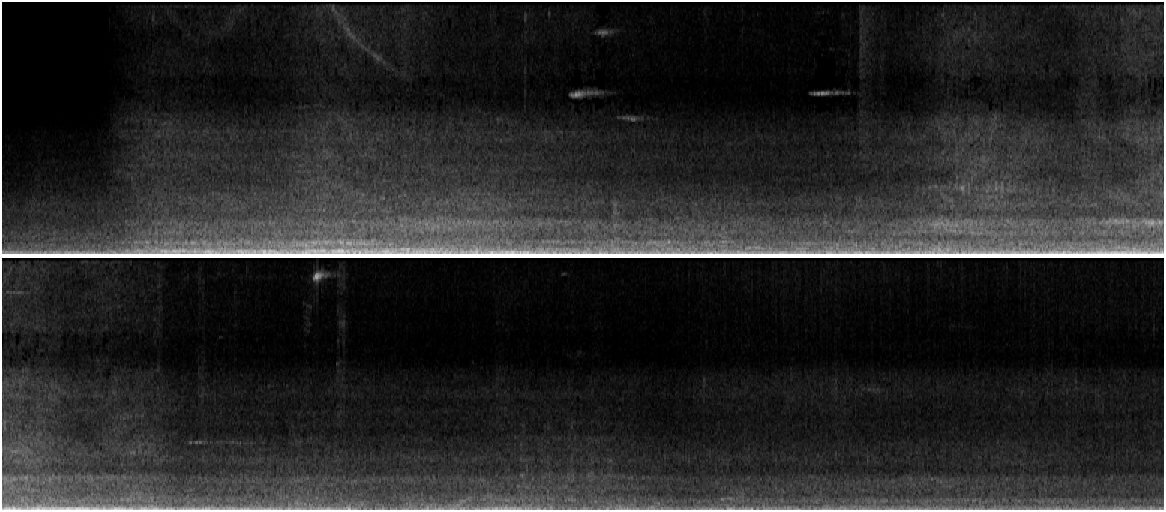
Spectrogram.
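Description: Busy city street traffic: a city bus and motor scooters going by with their engines running, over a background of pedestrians talking. It is loudest in the middle as the bus passes, then eases to a steadier traffic hum.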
